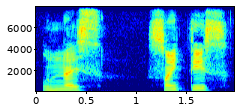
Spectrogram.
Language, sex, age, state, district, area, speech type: Nepali, male, 30-45, West Bengal, Jalpaiguri, rural, spontaneous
